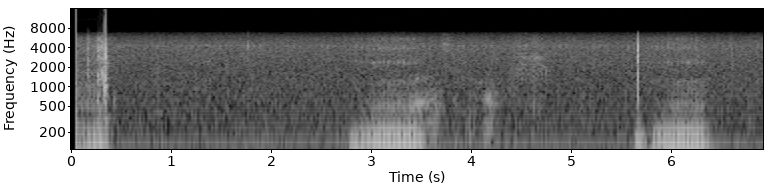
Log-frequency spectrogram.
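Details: Female animal exhausted after her PAT visit, sleeping: two loud, low rumbling snores a few seconds apart over quiet room noise; snoring.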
